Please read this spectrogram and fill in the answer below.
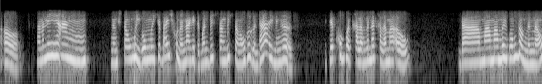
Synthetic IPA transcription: ɔ | amaniaŋ | nɯŋsi̥tawmɯjɡɔŋɯjsebajskʰɔnɯnaɡetamɯnbisɾaŋbispaŋawɦɯɡɯntʰajnɯŋɯ | asekʰɔmpʰɔɾ̚kʰalamɡɯnakʰalamaʔɯw | damamamɯjɡɔŋdɔŋnɯŋnaw

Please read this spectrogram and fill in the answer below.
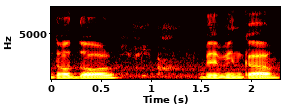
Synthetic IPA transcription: d̪ʱɔd̪ɔl | bebinka

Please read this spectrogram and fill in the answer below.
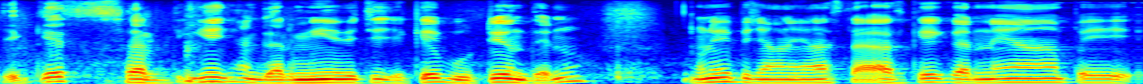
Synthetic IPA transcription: d͡ʒḛːkeːsəɾd̪iãːd͡ʒãːɡəɾmijãːʋɪt͡ʃd͡ʒeːkeːbuːʈeːɦʊ̃nd̪eːnũː | ʊnẽːbət͡ʃaːneːaːst̪a̰ːə̰skeːkəɾneːãːpəiː

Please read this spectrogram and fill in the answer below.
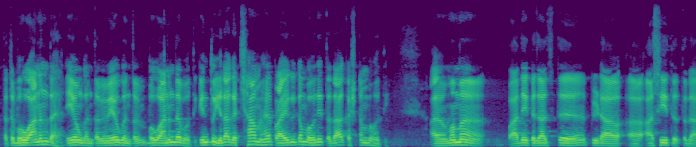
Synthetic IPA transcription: t̪ɐt̪ɾɐbɐɦuaːnɐnd̪ɐɦɛeːʋɐmɡɐnt̪ɐʋemeːʋuɡɐnt̪ɐʋembɐɦuaːnɐ̃nd̪ɐɦbɐʋɐt̪ikint̪ujɐd̪aːɡɐtːʃʰaːmɦɛpɾaːjoːɡikɐmbɐʋɐt̪it̪ɐd̪ʱaːkɐʂʈɐmbʱɐʋɐt̪i̥ | ɐ̰ʋɐmɐ | pa̰ːd̪eːkɐd͡ʒaːt͡ʃt̪ɐpiːɽaaːsiːt̪t̪ɐd̪ʱa̰ː

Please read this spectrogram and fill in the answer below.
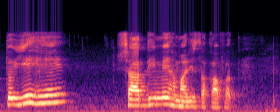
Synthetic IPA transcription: t̪ojeɦɛ | ʃaːd̪imẽɦɐmaːɾisɐqaːfə̰t̪

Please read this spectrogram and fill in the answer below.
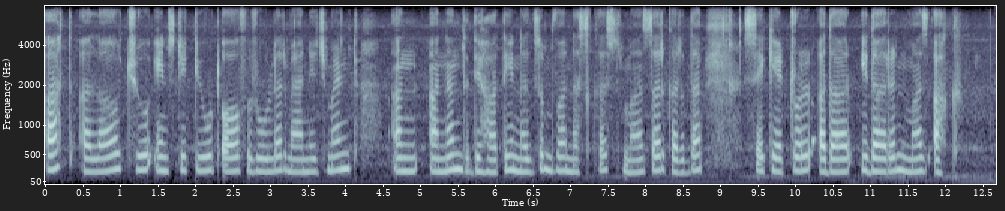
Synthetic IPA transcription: ɐht̪ɐlaːwt͡ʃʰuʔɪnsʈiʈjuːʈʰɔːfɾuːlɐɾmaned͡ʒmeɳʈ | anɐnd̪d̪ɪɦaːt̪inɐzmʋɐnɐskɐsmɐzɐɾkɐɾd̪asekeʈɾɐl | ɪd̪aːɾɐnmɐzɐk

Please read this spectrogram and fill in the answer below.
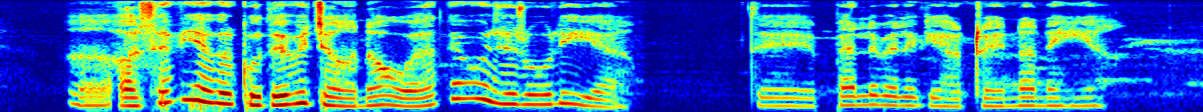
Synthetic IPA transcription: ʔəsẽːʋiːəɡəɾkʊd̪eːʋiːd͡ʒaːnaːɦoːɛːt̪eːoːzəɾuːɾiːɛː | t̪eːpɛːleːpɛːleːkeɦaːʈɾeːnaːnəɦĩːɛː

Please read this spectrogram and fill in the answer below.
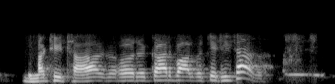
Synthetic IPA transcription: baʈʰiʈ̪ʰaːɡɔːɾkaːɾbaːlbətːt͡ʃeʈʰiːsʰaːɡ

